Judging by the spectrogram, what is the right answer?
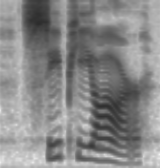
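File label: "CPR", English word; Cardiopulmonary Resuscitation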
